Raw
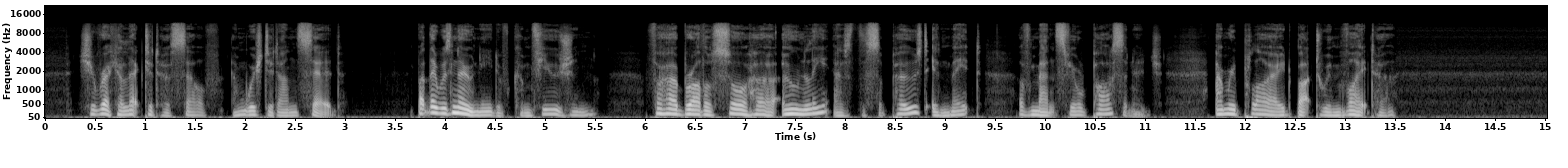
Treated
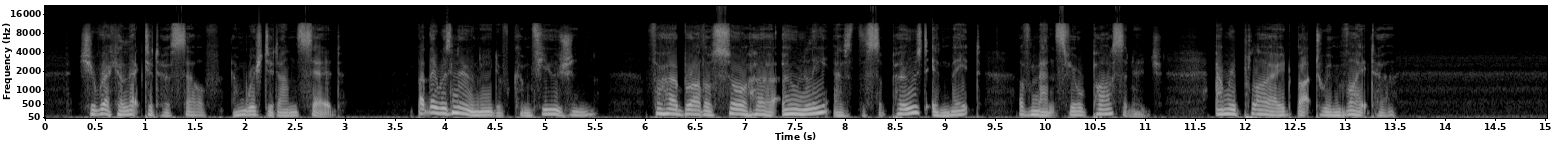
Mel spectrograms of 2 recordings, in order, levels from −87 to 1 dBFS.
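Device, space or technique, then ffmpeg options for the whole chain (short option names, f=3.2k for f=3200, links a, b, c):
limiter into clipper: -af "alimiter=limit=-11.5dB:level=0:latency=1:release=26,asoftclip=type=hard:threshold=-17dB,volume=-6.5dB"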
